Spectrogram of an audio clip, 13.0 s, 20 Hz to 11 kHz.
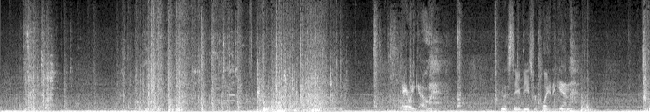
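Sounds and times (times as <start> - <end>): steady low hum: 0.0 - 13.0
scrap items clattering: 2.4 - 8.1.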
